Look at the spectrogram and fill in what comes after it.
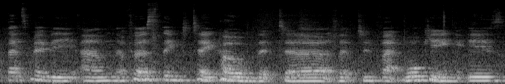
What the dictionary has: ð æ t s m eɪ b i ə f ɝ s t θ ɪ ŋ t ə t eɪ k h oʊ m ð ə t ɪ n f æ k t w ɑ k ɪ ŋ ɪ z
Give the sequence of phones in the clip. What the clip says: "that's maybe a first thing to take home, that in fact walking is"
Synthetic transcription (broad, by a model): ð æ t s m eɪ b i ə f ɝ s θ ɪ ŋ t ə t eɪ k h oʊ m ð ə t ɪ n f æ k t w ɑ k ɪ ŋ ɪ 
